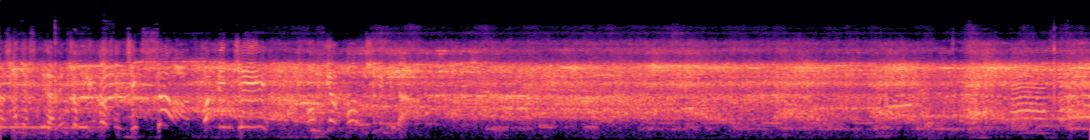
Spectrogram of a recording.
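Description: A large crowd cheers and chants loudly in an echoing hall.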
